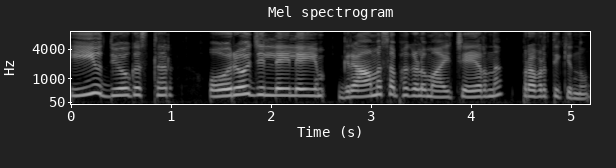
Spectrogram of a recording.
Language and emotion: Malayalam, neutral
